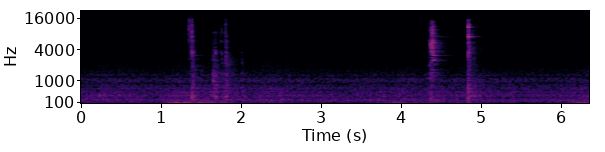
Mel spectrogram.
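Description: Near silence broken by a few faint clicks of small decorating tools against the work surface, the two sharpest clinks coming about halfway through.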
